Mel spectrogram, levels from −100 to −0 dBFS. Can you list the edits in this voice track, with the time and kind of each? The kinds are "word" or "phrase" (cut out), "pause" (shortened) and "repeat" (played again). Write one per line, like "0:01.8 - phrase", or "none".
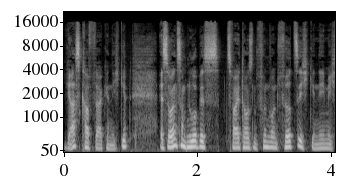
0:01.8 - word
